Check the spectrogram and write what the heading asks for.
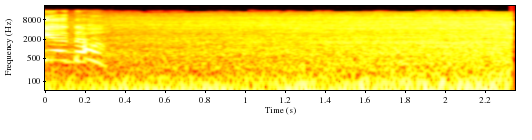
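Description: A woman's voice breaks off, then a steady low rumble of a passing motor vehicle and road traffic.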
